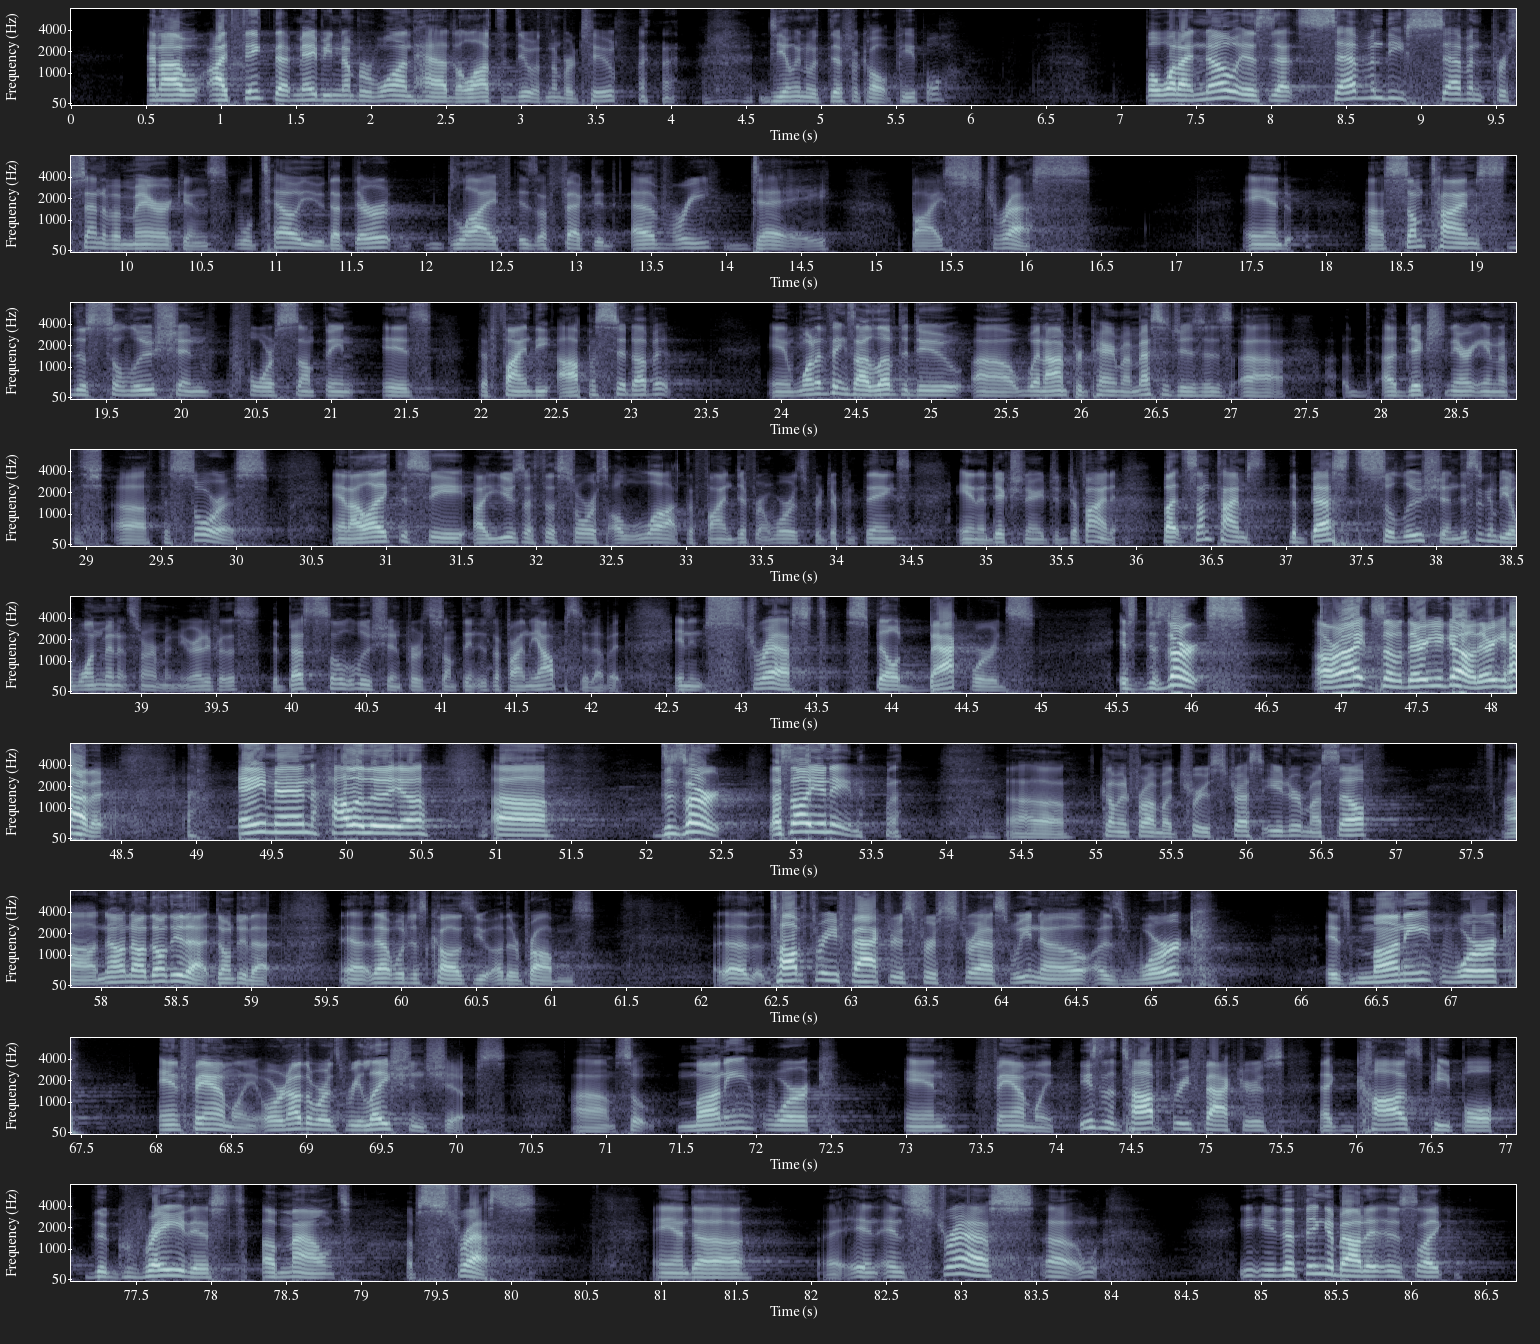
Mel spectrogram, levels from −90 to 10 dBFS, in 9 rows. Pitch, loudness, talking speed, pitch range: 140 Hz, -16 LUFS, 165 wpm, 120-160 Hz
